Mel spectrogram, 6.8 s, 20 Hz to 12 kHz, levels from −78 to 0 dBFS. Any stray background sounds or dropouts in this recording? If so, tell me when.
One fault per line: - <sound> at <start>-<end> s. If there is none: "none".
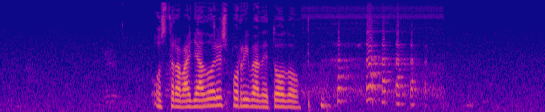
- laugh at 3.8-5.4 s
